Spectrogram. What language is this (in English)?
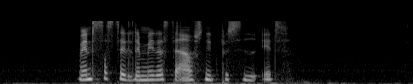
Danish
